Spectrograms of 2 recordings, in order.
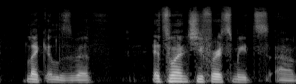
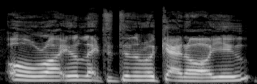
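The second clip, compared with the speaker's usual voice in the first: higher, louder Cockney queen voice; Cockney accent; 7 semitones higher, 6 dB louder than usual. Retold or imitated. Queen scolding a late guest in Cockney accent. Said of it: "With a Cockney accent".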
